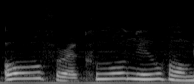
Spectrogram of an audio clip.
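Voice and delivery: a mild wistful cry from a hot frog; longing cry. A narrator's reading. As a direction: wish aloud, drawn out and longing. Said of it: "he cried".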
